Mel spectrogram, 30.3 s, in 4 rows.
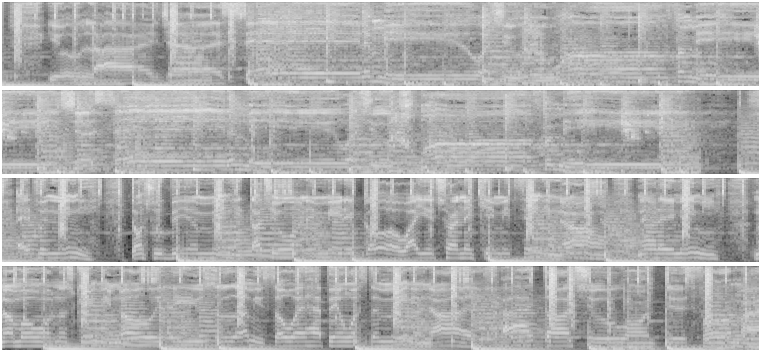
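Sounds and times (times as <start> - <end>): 
hip hop dance remix: 0.0 - 30.2.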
